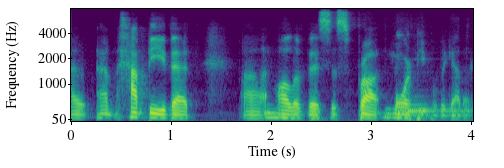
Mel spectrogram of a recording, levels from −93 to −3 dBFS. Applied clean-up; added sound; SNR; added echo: neural mask model DeepFilterNet 3.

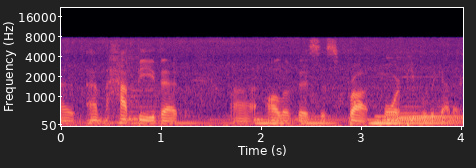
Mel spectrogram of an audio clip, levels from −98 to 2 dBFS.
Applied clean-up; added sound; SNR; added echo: none; Rain; 15 dB; none.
